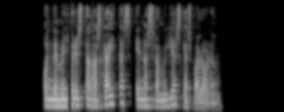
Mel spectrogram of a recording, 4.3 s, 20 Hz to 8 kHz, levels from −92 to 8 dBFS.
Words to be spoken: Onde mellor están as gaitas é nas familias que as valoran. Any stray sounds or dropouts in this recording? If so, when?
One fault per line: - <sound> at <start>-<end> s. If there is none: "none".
- dropout at 1.0-1.1 s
